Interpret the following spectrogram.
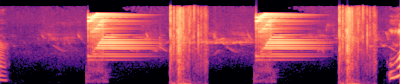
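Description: Cartoon sound effects: a bright, ringing chime that fades over about a second, then a short crunch of dry leaves. The chime-and-crunch pair comes twice.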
